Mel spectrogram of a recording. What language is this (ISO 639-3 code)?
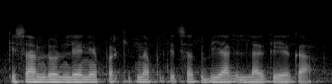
mag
